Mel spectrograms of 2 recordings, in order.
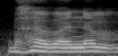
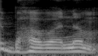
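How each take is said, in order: First: భవనం with a hard, breathy భ; aspirated demo. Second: Said in the usual way. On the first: Shown as a demonstration. Teacher telling kids to read భ firmly. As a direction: push air on the భ of భవనం. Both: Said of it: "కొంచెం గట్టిగా చదవాలి".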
